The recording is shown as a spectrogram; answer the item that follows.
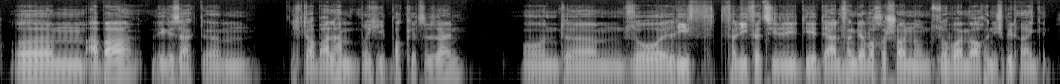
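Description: In a very clean recording with a silent background, a man with a fairly low pitch and a dark, mellow tone talks at a moderate pace with fairly even intonation. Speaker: professional basketball player. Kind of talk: casual chat. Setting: in person at a table in a hotel.

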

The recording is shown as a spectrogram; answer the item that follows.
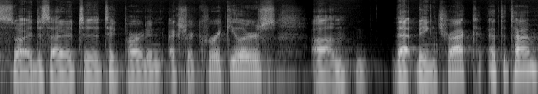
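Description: With an American accent, a man of medium pitch has a plain, everyday voice and a moderate pace. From Chicago, US. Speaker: tech startup executive. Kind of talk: casual interview.

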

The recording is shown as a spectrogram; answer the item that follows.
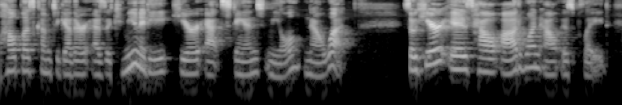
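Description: A woman with an American accent and medium pitch, ordinary pitch variation and a fairly slow pace, on a very clean recording with a silent background. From US Midwest. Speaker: podcast host and English language teacher. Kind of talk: scripted-style podcast monologue, casual intro.

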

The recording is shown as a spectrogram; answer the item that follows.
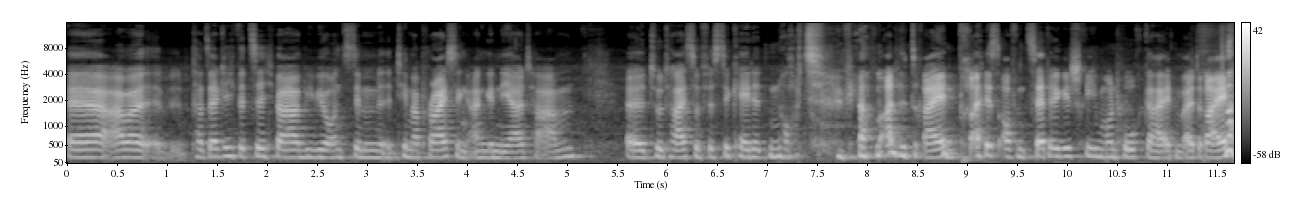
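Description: Monotone, flat intonation marks a woman's medium-pitched voice. She keeps a moderate pace. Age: 30s. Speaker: organizational consultant and coach. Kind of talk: interview.

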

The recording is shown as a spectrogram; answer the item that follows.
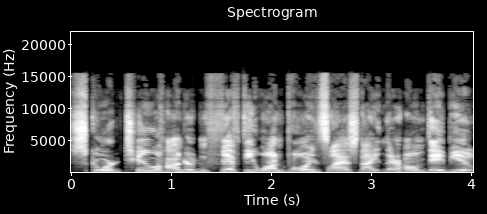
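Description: Speaking at a very slow pace, a man with a high pitch and a bright, sharp tone shows ordinary pitch variation in a very clean recording with a silent background. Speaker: sports radio co-host. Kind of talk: casual sports talk. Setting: studio. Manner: animated.

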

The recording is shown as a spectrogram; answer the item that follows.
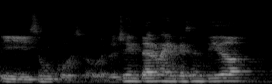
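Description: There is noticeable background noise and audible room echo as a man talks in a fairly high pitch. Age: 20s. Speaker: podcast co-host. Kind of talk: casual chat.

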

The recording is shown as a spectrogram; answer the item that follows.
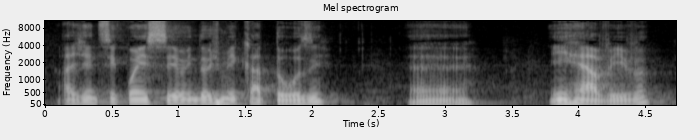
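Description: A man's fairly low voice with a dark, mellow tone. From Recife, Brazil. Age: 20s. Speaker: church youth activist. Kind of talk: casual interview chat.

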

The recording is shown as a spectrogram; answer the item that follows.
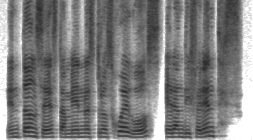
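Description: A woman has an ordinary speaking voice, fairly high in pitch with fairly even intonation. She speaks fairly slowly in a very clean recording with a silent background. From Mexico, Morelia (Michoacán). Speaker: mom and educational toy maker. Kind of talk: casual interview.

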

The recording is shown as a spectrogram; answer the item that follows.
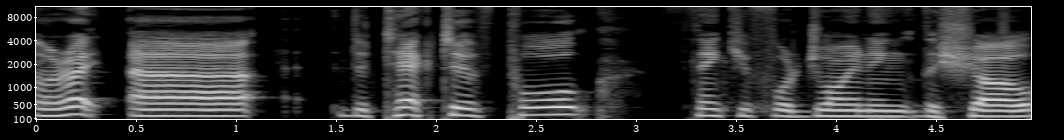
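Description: Very slowly, a man speaks at a high pitch on a very clean recording with a silent background. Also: fairly even intonation. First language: not English (learned English). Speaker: podcast host and English teacher. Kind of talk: interview conversation; scripted outro.

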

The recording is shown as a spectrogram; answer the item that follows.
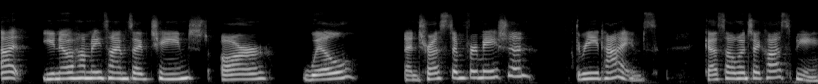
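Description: Speaking at a fairly slow pace, a woman uses a high pitch with ordinary pitch variation and very even loudness. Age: 30s. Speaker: financial podcast host and planner. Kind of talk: educational monologue. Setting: screen-shared online session.

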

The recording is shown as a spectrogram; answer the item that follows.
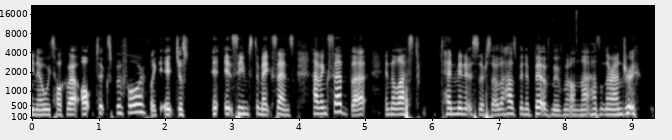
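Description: An ordinary speaking voice moves at a fairly quick pace with fairly even intonation. The sound is dry and close, with no echo. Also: woman, medium pitch for a woman. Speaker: journalist. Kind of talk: news discussion.

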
